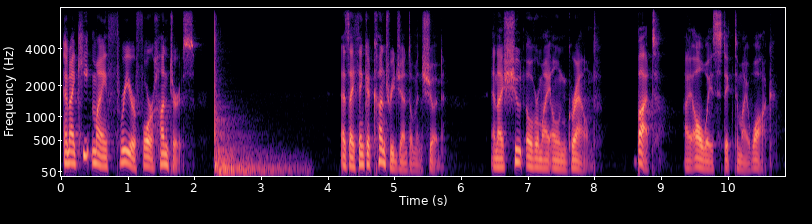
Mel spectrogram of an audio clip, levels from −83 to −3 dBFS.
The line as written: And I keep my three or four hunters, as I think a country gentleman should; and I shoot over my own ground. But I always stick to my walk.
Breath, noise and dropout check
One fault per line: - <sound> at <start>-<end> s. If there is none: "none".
- thud at 2.3-3.8 s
